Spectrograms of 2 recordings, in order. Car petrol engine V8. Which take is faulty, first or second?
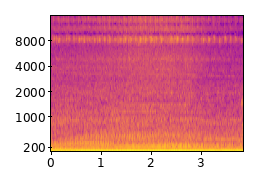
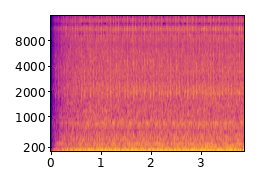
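second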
